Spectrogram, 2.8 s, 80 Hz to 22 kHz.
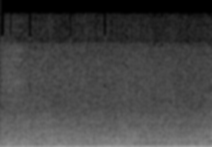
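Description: Steady drone of a propeller aircraft engine in Microsoft Flight Simulator 2020, a continuous hum with low tonal components settling slightly as the RPM is lowered, heard alone.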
